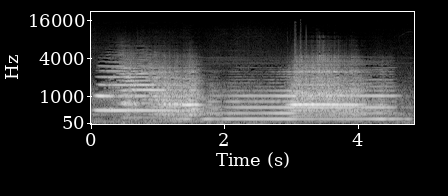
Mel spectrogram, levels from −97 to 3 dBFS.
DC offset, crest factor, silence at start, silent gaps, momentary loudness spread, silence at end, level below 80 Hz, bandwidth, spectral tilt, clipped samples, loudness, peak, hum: under 0.1%; 14 dB; 0 s; none; 12 LU; 0.05 s; -52 dBFS; 5.8 kHz; -7 dB/octave; under 0.1%; -14 LUFS; -2 dBFS; none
